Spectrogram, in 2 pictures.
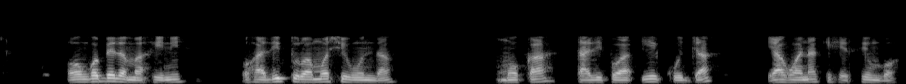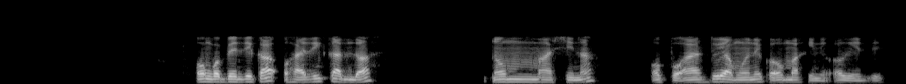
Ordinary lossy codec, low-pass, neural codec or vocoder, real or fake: AAC, 32 kbps; 3.6 kHz; vocoder, 24 kHz, 100 mel bands, Vocos; fake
